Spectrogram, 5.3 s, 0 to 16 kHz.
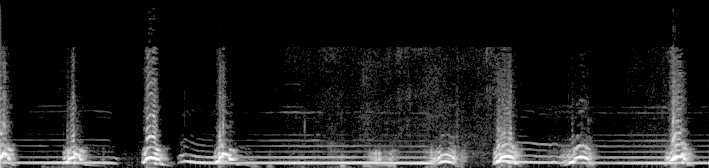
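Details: Cleo, an Irish Wolfhound, howls beside horses in July 2013 after her owner starts her off; a steady sustained tone runs throughout while short rising-and-falling yips punctuate it roughly every half second.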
